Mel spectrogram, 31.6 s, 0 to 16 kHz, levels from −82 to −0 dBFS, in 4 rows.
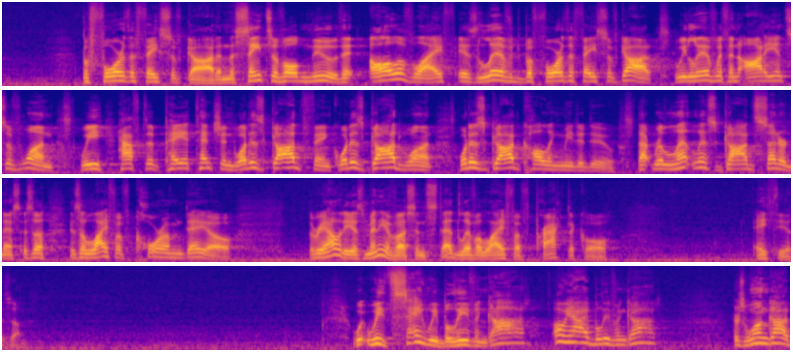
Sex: male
